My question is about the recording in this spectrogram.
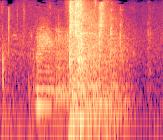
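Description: Lift doors sliding, a single rush of noise that swells about half a second in and peaks about a second in.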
